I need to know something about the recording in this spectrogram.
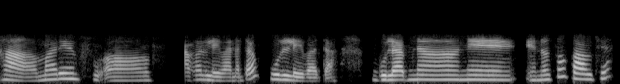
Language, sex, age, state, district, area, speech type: Gujarati, female, 30-45, Gujarat, Anand, urban, conversation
